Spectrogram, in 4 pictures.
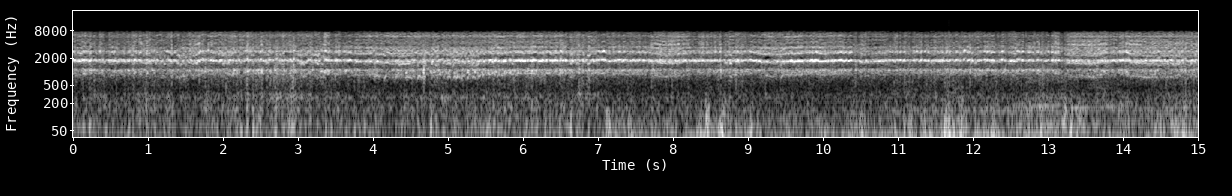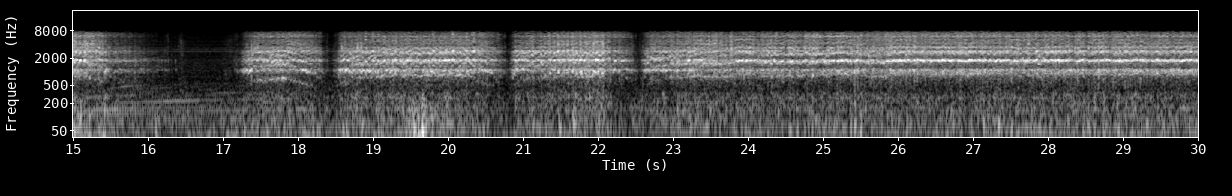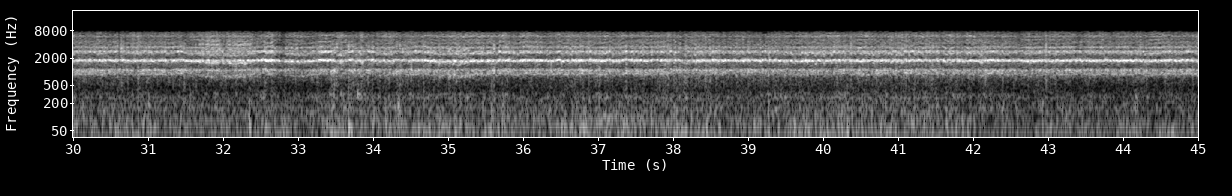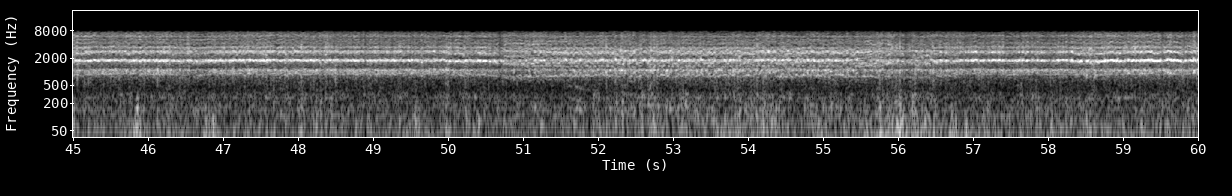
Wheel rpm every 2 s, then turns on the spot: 220, 230, 220, 230, 220, 230, 230, 170, 30, 120, 140, 130, 210, 230, 230, 230, 230, 230, 230, 230, 230, 240, 230, 230, 230, 220, 200, 190, 210, 230.
none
